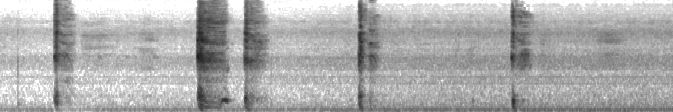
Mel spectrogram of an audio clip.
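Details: Adult woman with wet coughing, heavy breathing and sniffles: about five short, loose-sounding coughs spaced over several seconds with quiet between.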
